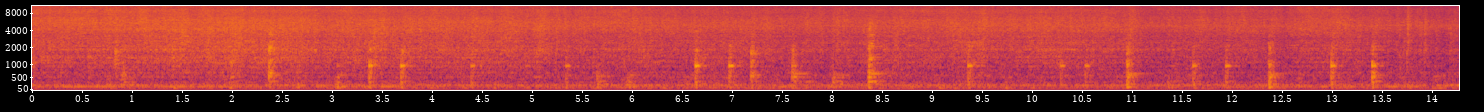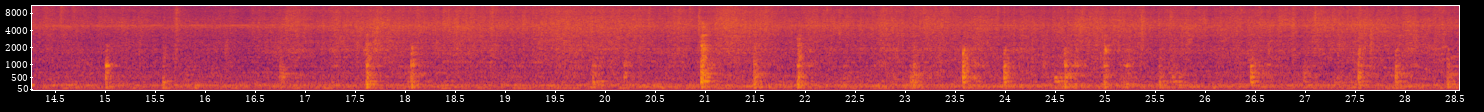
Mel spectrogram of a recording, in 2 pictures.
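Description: Sliced ginger and garlic sizzling in hot oil in a pan while a wooden spatula stirs them. The spatula's scrapes and taps against the pan come as scattered short clicks over the steady sizzle.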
